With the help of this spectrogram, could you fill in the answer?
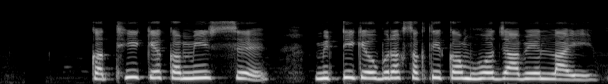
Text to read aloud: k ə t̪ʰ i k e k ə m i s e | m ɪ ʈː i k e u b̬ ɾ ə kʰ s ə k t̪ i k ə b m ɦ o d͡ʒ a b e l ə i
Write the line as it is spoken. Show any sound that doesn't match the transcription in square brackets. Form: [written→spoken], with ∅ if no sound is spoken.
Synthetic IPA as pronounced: k ə t̪ʰ i k e k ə m i s e | m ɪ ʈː i k e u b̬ ɾ ə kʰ s ə k t̪ i k ə [b→∅] m ɦ o d͡ʒ a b e l [ə→a] i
